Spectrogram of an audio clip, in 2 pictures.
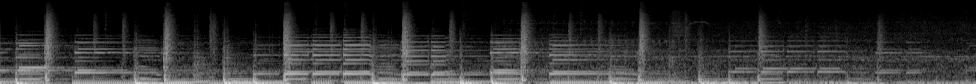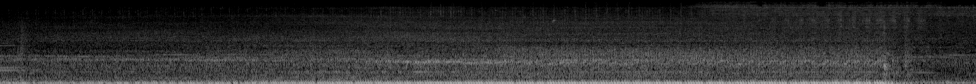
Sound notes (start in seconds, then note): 7.7 motorcycle sounds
